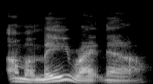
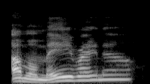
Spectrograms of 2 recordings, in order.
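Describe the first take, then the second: First: Said in the usual way. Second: High-pitched, disbelieving echo; incredulous. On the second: Real, not acted. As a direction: question it high, as if it makes no sense. Repeats message in disbelief.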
